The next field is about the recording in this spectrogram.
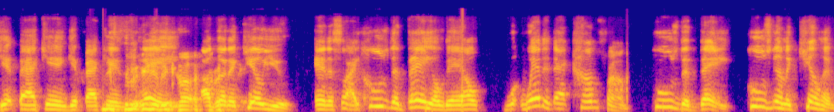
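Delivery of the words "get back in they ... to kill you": put-on shout, higher and slower. Telling Odell about watching the inauguration, retelling shouting at the TV. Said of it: "I'm shouting at the TV".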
